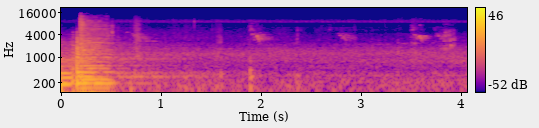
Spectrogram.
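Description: Acoustic guitar background music ending on a last strummed chord that rings out within the first half-second. Then only faint outdoor ambience with a few short, high chirps.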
